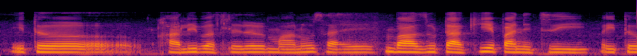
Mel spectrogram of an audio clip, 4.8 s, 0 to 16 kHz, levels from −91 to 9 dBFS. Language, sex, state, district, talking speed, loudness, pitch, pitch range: Marathi, female, Maharashtra, Aurangabad, 140 wpm, -19 LUFS, 180 Hz, 175-190 Hz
